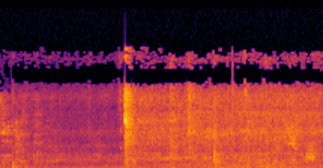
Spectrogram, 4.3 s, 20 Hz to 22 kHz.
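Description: Taipei Metro C301 train car's sliding passenger doors opening about a second and a half in, with a sudden rush of noise over the low rumble of the stopped train.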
